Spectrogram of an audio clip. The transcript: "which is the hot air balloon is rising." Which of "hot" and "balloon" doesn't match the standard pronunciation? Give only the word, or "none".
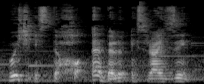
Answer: balloon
